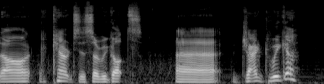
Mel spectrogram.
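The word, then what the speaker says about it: Jadwiga: And our characters, so we got Jagdwiga. I guess the W is pronounced as a V, isn't it? Jagdwiga.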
